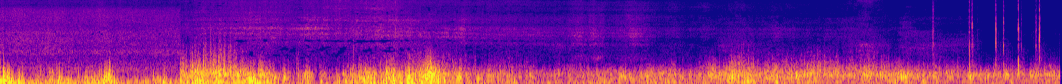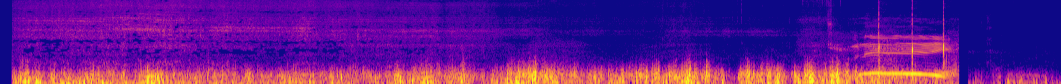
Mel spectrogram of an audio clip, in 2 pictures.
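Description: Wind blows hard across the microphone outdoors.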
